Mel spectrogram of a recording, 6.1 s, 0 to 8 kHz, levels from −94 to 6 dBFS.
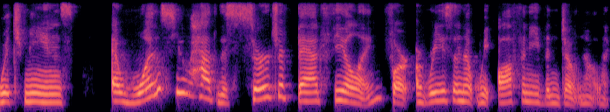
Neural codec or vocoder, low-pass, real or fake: none; 7.2 kHz; real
